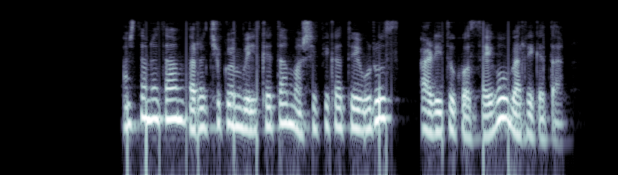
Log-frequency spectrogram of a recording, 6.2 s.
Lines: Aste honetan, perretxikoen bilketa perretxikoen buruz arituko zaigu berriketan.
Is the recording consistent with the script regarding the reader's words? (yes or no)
no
